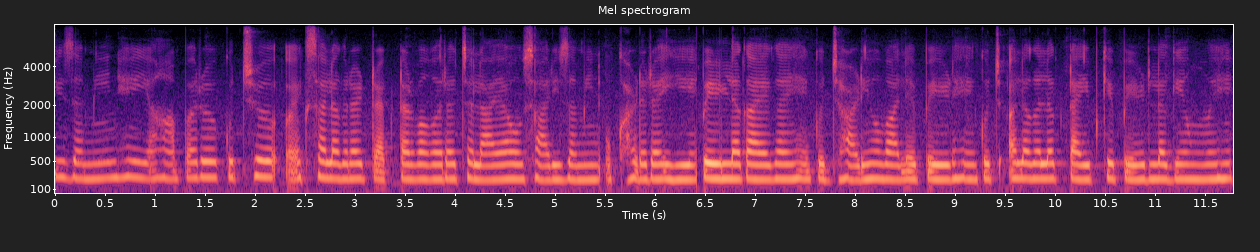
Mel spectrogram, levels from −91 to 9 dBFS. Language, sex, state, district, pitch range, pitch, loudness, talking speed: Hindi, female, Maharashtra, Aurangabad, 220-230 Hz, 225 Hz, -16 LUFS, 190 wpm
